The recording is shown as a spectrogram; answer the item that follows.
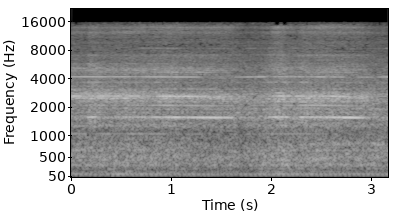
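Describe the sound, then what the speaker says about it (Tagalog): Butane torch heating the engine case of a Honda PCX160 scooter during a rebuild, a steady roaring hiss with a faint high whistle that holds constant and close for the whole stretch, with no talk. "Pinainit lang butane sa loob ng 15 minutes"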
